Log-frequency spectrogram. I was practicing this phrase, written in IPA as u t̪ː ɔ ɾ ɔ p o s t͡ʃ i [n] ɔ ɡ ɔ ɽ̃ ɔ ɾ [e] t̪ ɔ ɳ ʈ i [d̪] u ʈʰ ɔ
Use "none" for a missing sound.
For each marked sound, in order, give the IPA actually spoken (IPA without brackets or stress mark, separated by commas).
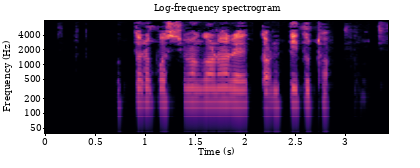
m, e, t̪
